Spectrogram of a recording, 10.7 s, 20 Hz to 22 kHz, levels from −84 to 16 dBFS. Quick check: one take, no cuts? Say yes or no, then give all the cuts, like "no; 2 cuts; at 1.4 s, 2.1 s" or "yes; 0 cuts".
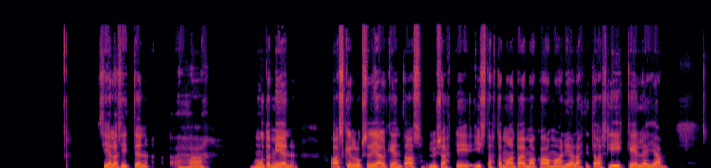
yes; 0 cuts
